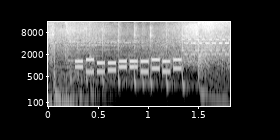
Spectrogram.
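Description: A quick run of touch-tone dialing beeps, about ten short paired tones in a steady rhythm, played clearly with no talking over them.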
